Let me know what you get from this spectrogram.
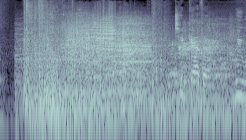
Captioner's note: roaring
